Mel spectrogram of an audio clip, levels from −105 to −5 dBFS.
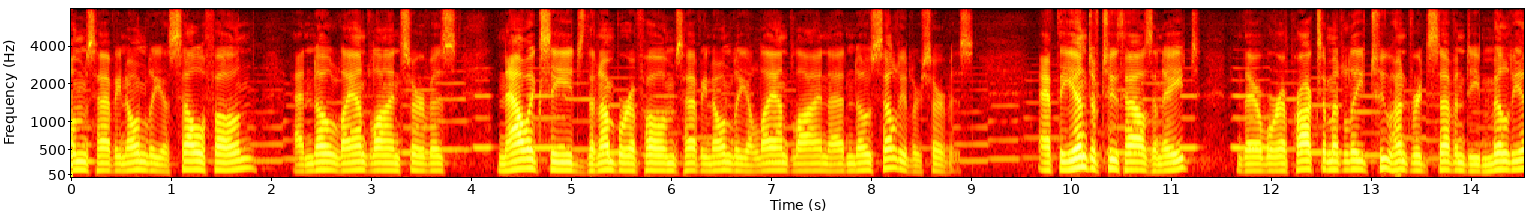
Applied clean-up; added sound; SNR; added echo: none; Wind instrument, woodwind instrument; 18 dB; none.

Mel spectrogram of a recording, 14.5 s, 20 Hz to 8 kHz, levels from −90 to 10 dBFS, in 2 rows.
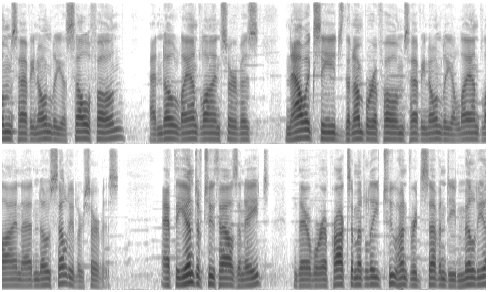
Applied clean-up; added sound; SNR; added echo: neural separator model SepFormer DNS4.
